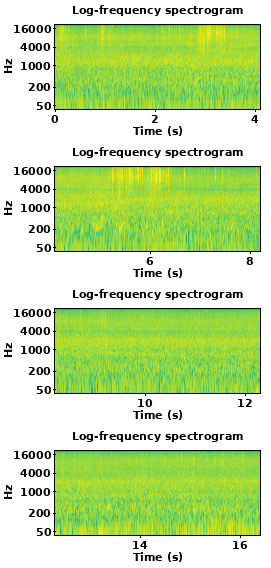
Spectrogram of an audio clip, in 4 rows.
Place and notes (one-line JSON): {"title": "Klein Wall, Löcknitztal, Grünheide, Deutschland - sound of river Löcknitz", "date": "2015-04-11 16:30:00", "description": "sound of the beautiful river Löcknitz, at village Klein Wall, near bridge\n(Sony PCM D50, DPA4060)", "latitude": "52.42", "longitude": "13.87", "altitude": "45", "timezone": "Europe/Berlin"}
